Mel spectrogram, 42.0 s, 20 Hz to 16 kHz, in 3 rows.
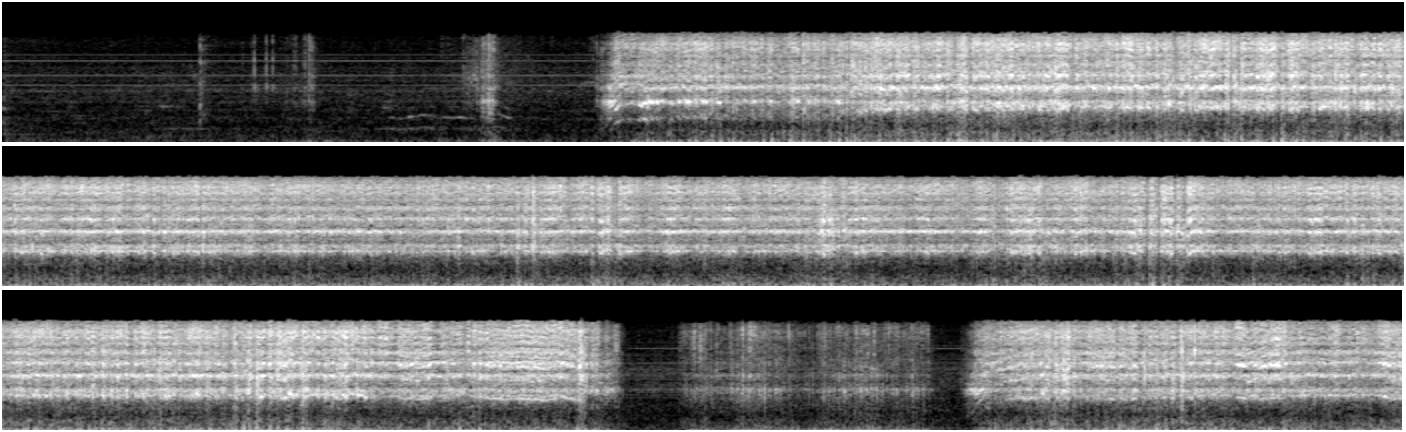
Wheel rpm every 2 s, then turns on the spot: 0, 0, 0, 80, 180, 230, 230, 230, 230, 230, 240, 230, 230, 230, 230, 230, 220, 50, 20, 150, 230.
34-36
